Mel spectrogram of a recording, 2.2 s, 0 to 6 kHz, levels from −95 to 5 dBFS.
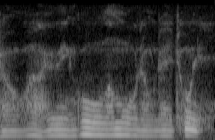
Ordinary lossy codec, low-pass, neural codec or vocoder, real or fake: AAC, 48 kbps; 5.4 kHz; none; real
